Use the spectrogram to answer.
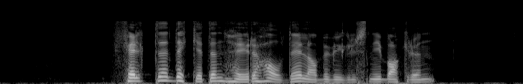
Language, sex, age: Norwegian, male, 39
